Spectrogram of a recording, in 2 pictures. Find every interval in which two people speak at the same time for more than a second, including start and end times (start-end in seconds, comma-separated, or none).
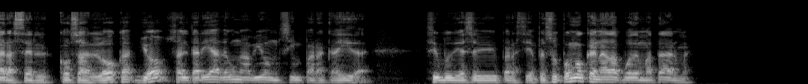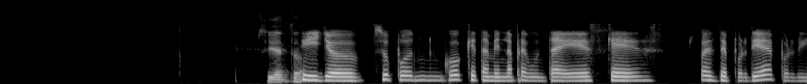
none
